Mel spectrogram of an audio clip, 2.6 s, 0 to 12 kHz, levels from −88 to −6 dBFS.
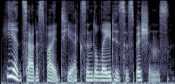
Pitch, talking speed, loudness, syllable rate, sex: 175 Hz, 205 wpm, -19 LUFS, 5.7 syllables/s, female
